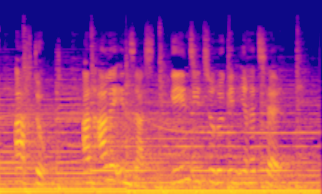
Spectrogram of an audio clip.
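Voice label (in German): Gefängnisdurchsage; Extrapolations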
